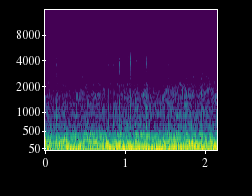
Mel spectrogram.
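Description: Car engine and road noise heard from inside the cabin while cruising in fourth gear: a steady low rumble.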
